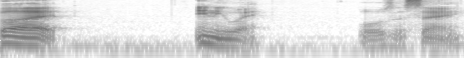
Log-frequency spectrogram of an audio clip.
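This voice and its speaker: With an American accent, a man speaks in a bright, sharp tone marked by vocal fry. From US South. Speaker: gaming YouTuber. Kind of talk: casual gameplay commentary. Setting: home recording late at night. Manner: casual, rambling.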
